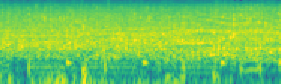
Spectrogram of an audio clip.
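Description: A cold mountain creek in the Belly River area of Glacier National Park flows in a steady, close rush of water that carries on without a break for several seconds, with no voices.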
